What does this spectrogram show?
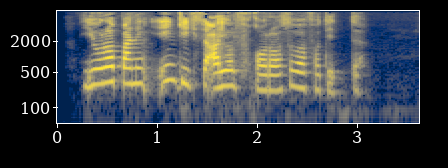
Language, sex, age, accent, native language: Uzbek, female, 18-24, Qashqadaryo, Uzbek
